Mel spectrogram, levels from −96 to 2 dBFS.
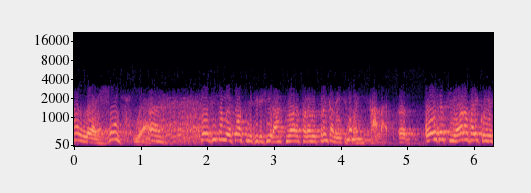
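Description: From 2.07 s to the end of the clip, the audio carries a time-stretched section, running at about 1.35 times its earlier pace, so it turns rushed. Pitch does not rise with the speed, which separates this from a simple playback-rate or resampling error where everything would shift upward. The likely cause is stretching software compressing that stretch to fit a length by dropping short slices.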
